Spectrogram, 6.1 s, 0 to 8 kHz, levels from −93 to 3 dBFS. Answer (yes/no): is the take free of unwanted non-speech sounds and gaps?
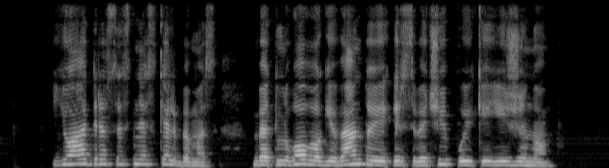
yes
